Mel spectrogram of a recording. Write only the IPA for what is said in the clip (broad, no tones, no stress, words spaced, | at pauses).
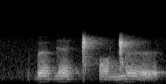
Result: ɓœɡɛ ǁʰɔŋ͡ǁə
